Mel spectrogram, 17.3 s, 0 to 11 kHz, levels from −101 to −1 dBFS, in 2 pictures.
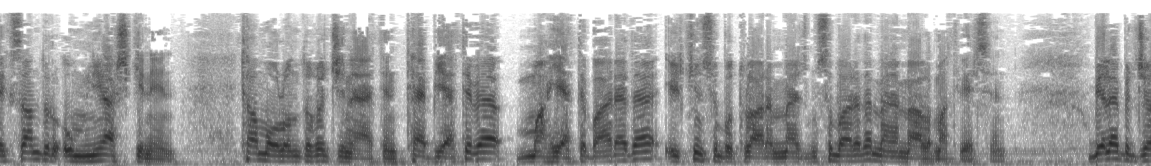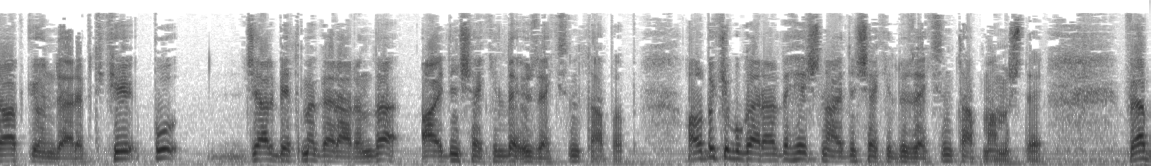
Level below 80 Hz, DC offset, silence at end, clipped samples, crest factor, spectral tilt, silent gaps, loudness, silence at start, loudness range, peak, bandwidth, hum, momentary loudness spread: -50 dBFS; under 0.1%; 0 s; under 0.1%; 16 dB; -4.5 dB/octave; none; -24 LUFS; 0 s; 1 LU; -8 dBFS; 8.8 kHz; none; 10 LU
